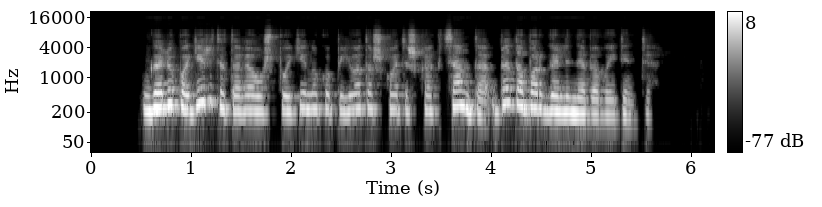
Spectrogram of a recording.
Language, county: Lithuanian, Šiauliai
